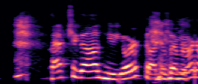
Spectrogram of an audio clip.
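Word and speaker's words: Patchogue: Patchagog is how I've been told it said. Patchagog, New York on November York.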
